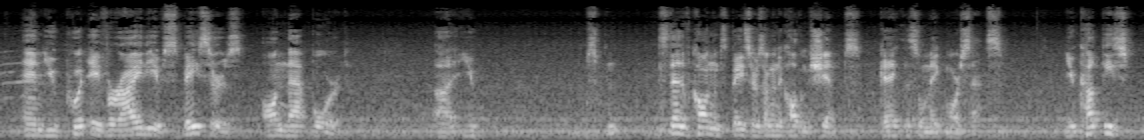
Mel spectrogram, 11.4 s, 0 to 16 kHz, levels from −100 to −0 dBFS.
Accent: American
